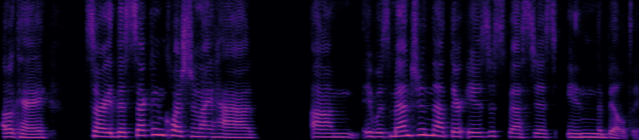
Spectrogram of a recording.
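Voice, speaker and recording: Against a quiet background, a woman with an American accent speaks in a fairly high pitch with lively intonation. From New York. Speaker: community resident speaking at public meeting. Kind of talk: public comment questions. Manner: fast.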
